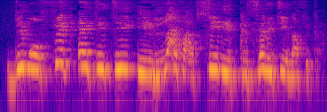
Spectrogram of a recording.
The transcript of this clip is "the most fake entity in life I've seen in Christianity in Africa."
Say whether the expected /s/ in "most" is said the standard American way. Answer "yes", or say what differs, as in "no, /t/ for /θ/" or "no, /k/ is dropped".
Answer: no, /s/ is dropped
